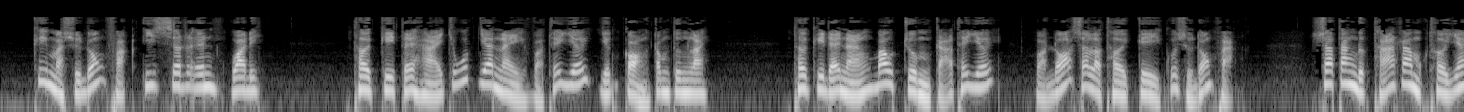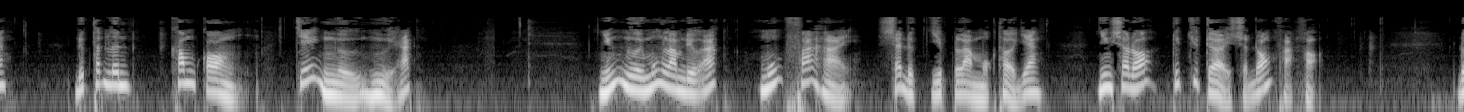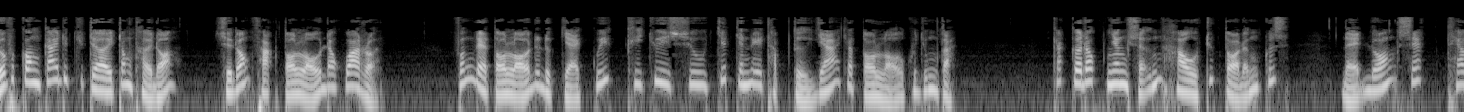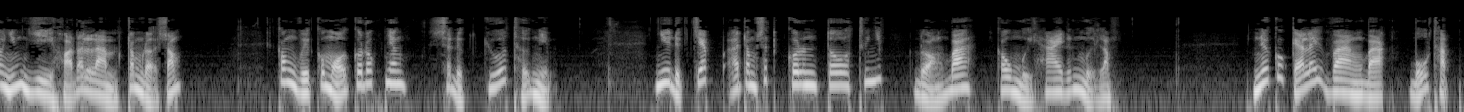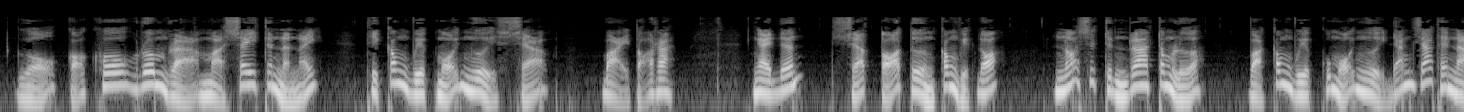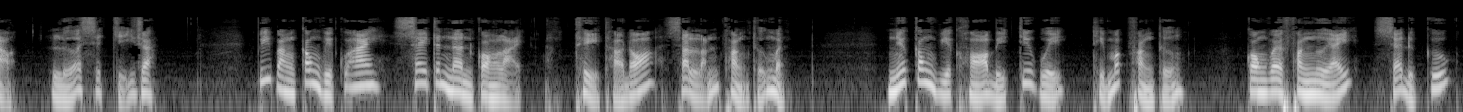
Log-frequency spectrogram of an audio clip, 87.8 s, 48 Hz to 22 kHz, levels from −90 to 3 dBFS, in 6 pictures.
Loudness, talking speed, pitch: -20 LUFS, 185 wpm, 150 Hz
